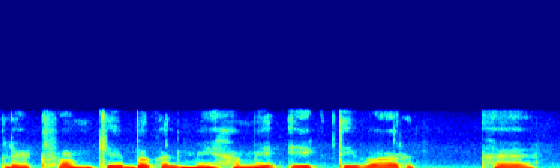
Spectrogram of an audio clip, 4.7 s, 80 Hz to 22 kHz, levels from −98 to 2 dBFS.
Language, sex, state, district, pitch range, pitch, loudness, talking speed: Hindi, male, Assam, Kamrup Metropolitan, 180-190 Hz, 185 Hz, -15 LUFS, 100 wpm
